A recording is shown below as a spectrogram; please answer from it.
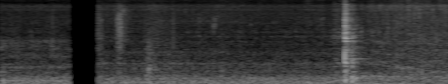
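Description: Low steady hiss of a covered pan simmering on the stove, broken by a short gap of silence near the start. About three and a half seconds in comes one sharp metallic clink as the stainless-steel lid is lifted off the pan.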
